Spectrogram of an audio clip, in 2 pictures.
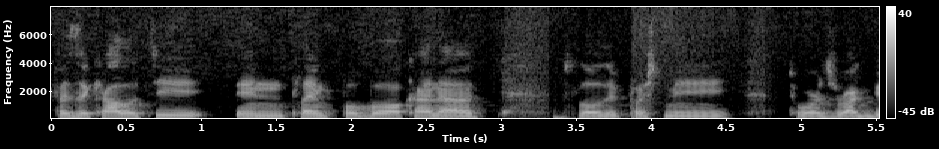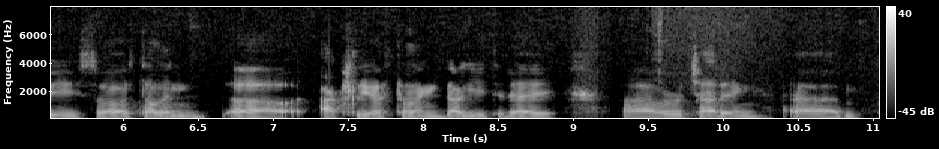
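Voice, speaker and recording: A man's voice: mid-range voice, level tone, normal speed, warm tone, low-quality recording. A man in his twenties from Egypt, a rugby player, chatting casually as a podcast guest, laughing often and using many fillers. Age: 20s.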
